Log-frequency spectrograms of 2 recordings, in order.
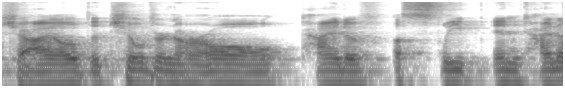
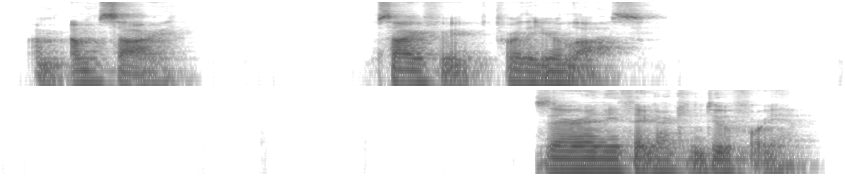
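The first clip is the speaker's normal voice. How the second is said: breath catching, cut short. Holding a goblin child, she offers condolences for a loss, breath catching. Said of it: "her breath gets cut short".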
